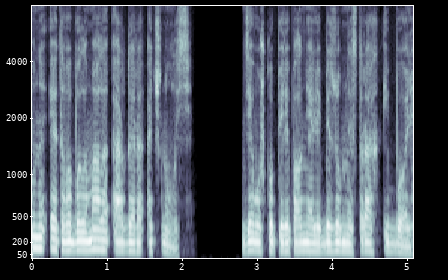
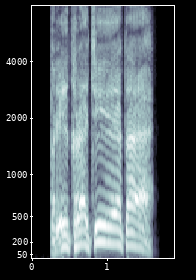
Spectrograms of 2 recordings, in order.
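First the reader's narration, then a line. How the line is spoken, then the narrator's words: Roared. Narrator (Russian): взревел кузнец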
